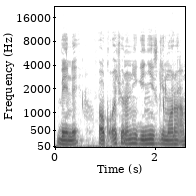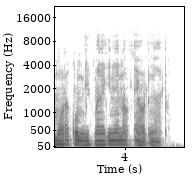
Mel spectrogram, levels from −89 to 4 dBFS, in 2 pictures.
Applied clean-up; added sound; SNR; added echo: neural mask model Resemble Enhance denoiser.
